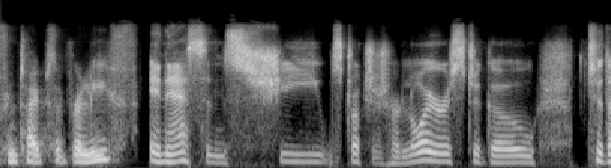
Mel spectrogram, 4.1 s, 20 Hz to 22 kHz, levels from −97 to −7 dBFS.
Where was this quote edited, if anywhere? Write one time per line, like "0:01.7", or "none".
0:00.9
